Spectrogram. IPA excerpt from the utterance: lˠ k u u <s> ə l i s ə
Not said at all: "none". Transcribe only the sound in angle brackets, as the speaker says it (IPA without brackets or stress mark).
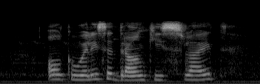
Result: none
